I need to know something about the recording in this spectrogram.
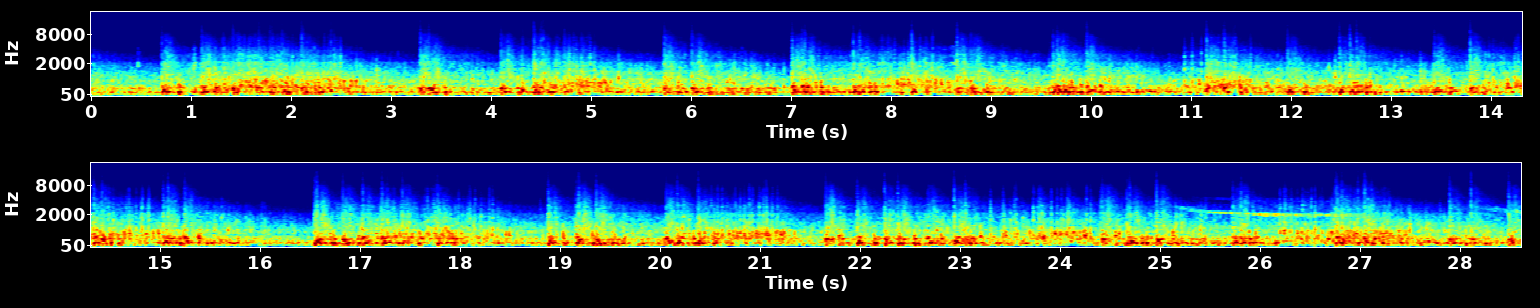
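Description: Exploding fireworks rumble and boom deeply.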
